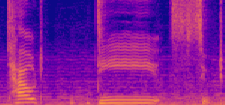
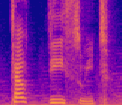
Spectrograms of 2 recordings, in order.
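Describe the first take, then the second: First: The phrase is pronounced in a deliberately mangled way. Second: The phrase is pronounced the French way. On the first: "I will say it incorrectly on purpose" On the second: "as Madame would say"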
